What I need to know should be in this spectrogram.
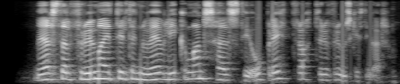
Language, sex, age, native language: Icelandic, female, 50-59, Icelandic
